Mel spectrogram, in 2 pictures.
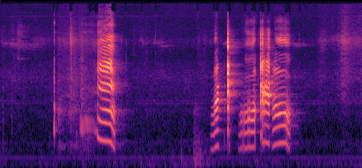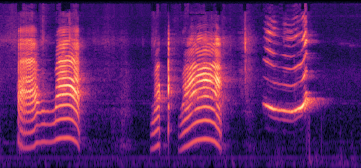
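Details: Talking pet parrot said to say "mummy papa": a string of arched, harmonic, voice-like syllables in quick groups, then a single high drawn-out squeaky note to finish, over a low constant hum in a small room.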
